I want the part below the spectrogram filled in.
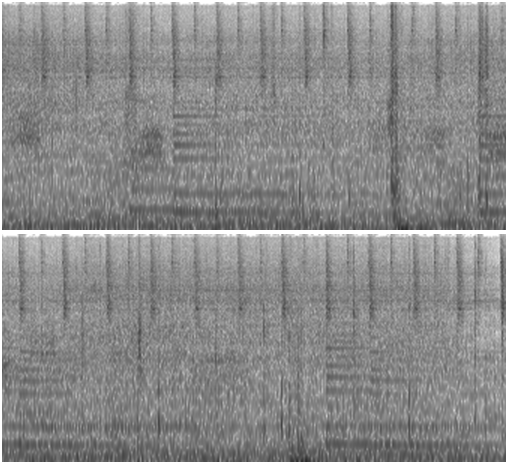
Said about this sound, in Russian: Иномарка подъезжает к месту встречи.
